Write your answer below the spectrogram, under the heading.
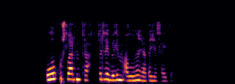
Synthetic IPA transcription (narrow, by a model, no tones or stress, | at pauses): b̥ʊlˠwo̞quʃəlˠɑɾd̪əɴt̪ʰʊɾɑqt̪ə̥t̪ʰʏɾd̪e̞bɪlɪmɑ̰lˠuənɑʒɑt̪ɑʒɑsɑjd̪ə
